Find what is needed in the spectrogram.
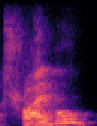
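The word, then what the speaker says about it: Tribel: we are also we have also joined uh tribal that's t-r-i-b-e-l and Mastodon which is spelled like the prehistoric mammal and um and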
